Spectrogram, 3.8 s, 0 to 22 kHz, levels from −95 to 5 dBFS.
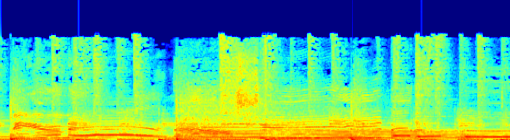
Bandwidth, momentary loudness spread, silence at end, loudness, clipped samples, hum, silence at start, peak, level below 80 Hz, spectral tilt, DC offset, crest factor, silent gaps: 17 kHz; 2 LU; 0 s; -11 LUFS; under 0.1%; none; 0 s; 0 dBFS; -22 dBFS; -4.5 dB/octave; under 0.1%; 10 dB; none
